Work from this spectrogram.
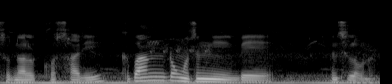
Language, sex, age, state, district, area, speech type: Bodo, male, 18-30, Assam, Udalguri, urban, spontaneous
